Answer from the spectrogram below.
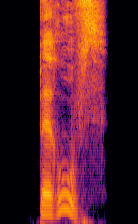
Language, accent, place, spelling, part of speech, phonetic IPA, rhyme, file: German, Germany, Berlin, Berufs, noun, [bəˈʁuːfs], -uːfs, De-Berufs.ogg
- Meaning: genitive singular of Beruf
